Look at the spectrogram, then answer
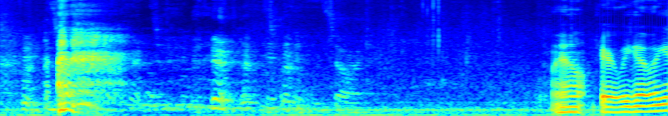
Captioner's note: audience laughter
